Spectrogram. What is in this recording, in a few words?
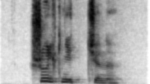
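"шылькнитчыны", Komi, female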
